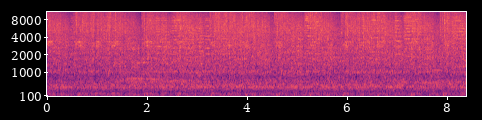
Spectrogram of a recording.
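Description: Continuous cheering from a baseball stadium crowd, loud and steady, with a repeating beat of drums and clapping under it.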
